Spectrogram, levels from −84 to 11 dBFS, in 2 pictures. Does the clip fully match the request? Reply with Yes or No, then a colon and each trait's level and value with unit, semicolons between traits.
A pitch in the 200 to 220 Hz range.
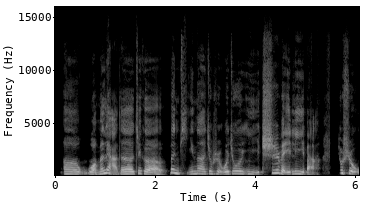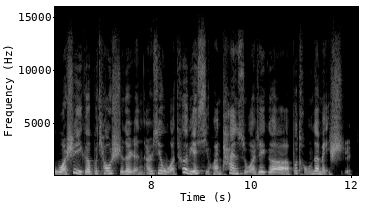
Yes: high, 215 Hz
